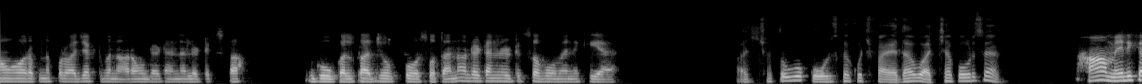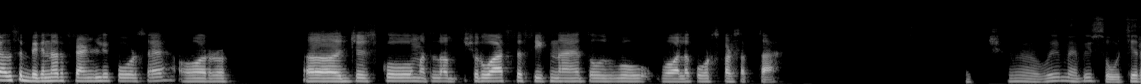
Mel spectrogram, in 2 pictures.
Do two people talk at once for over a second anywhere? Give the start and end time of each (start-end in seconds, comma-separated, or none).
none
